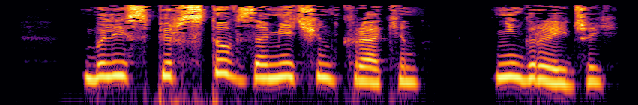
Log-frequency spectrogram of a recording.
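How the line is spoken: Giggling. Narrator (Russian): хихикнул он

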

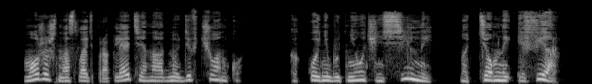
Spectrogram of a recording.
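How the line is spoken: Fearful whisper. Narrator (Russian): зашептал он, с опаской

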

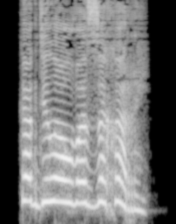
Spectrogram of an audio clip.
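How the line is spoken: Loud question. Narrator (Russian): громко спросила она

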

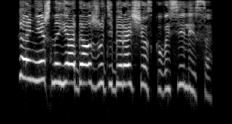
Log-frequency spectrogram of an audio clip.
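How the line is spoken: Suddenly loud. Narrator (Russian): неожиданно громко произнесла подруга

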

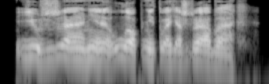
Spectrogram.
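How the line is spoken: Shivering, through teeth. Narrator (Russian): Дрожа от холода, процедил Лук

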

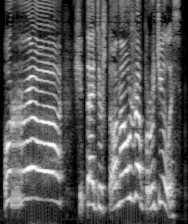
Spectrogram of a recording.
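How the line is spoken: Yelled. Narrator (Russian): Завопил Ягун

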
